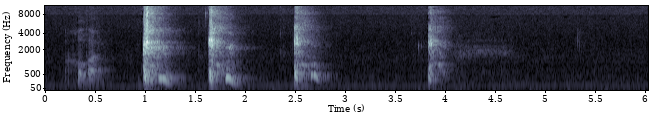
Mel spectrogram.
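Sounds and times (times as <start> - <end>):
sneeze: 1.0 - 2.9, 3.8 - 4.1.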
